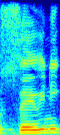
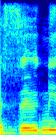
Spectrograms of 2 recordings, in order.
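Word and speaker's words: Savigny: इसको सेविनी कहते हैं, लेकिन मैं सेविग्नी इसलिए बोल देता हूँ क्योंकि हमारा स्पेलिंग मिस्टेक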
